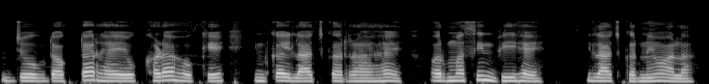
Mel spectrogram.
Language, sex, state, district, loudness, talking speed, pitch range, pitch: Hindi, male, Chhattisgarh, Balrampur, -19 LUFS, 150 wpm, 150-170 Hz, 155 Hz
